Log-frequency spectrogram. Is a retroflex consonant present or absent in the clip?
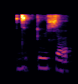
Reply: present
